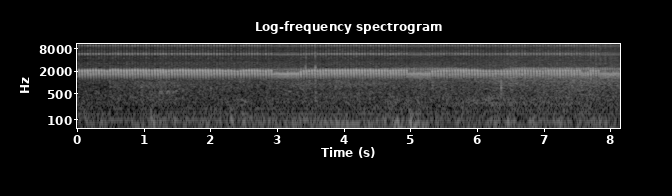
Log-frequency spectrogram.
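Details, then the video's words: On heathland at twilight in summer, a European nightjar churrs in an unbroken, rapid mechanical rattling trill that dips to a slightly lower pitch twice, then returns; no other sounds stand out. "If you are lucky, you can see it, but almost always you can hear it, the strange rattling purr of the nightjar."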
